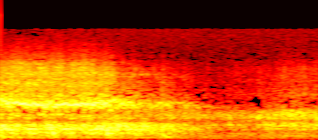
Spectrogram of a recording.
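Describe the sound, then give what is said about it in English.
A car on a foggy highway skids over the edge of a cliff: its tires screech in a loud skid over a heavy rumbling roar, which fades and settles into a lower, dull rush by the end. No voices are heard. “Happy, look out. We're heading for the edge. Huh? We're going over the cliff!”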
